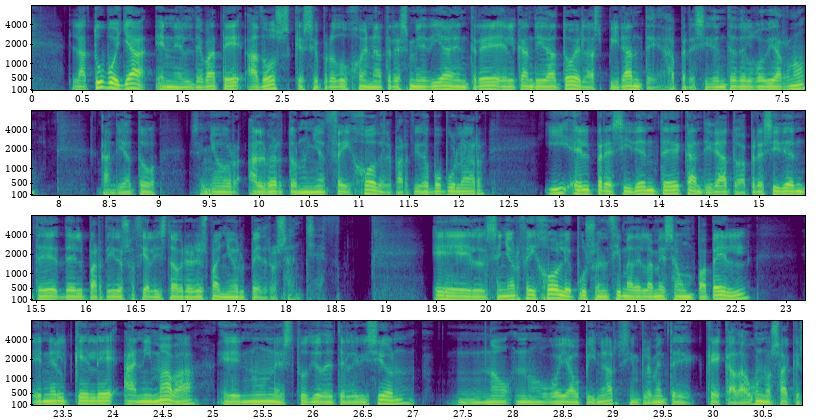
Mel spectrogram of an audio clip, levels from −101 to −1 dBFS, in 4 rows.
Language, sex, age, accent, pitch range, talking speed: Spanish, male, 50-69, Spanish, 100-120 Hz, 145 wpm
